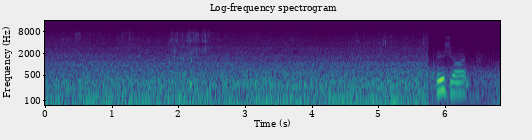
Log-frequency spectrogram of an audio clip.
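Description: A river rushes and gurgles nearby.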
